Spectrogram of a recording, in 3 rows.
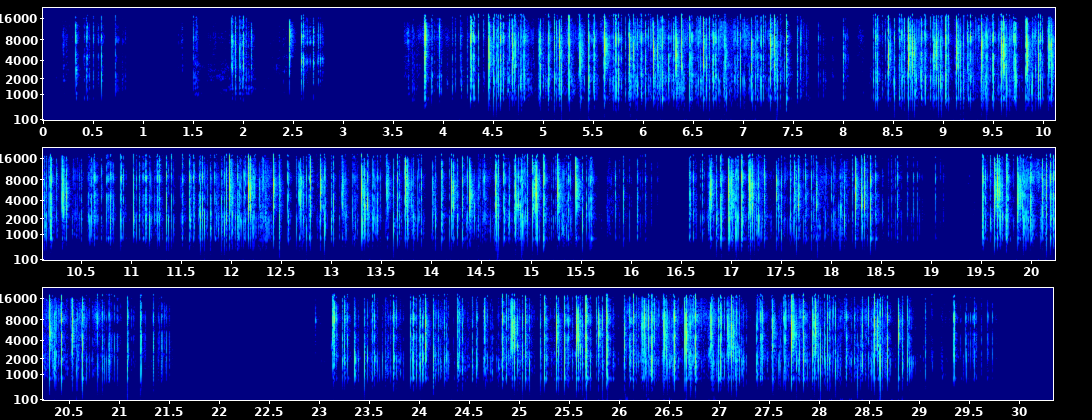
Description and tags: Shaking paint spray balloon 3
Shaking paint spray balloon. Knocking of the ball inside 400ml metal balloon with paint.
Recorder: Tascam DR-40
aerosol, ball, balloon, knock, knocking, knocks, paint, shake, shaking, spray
